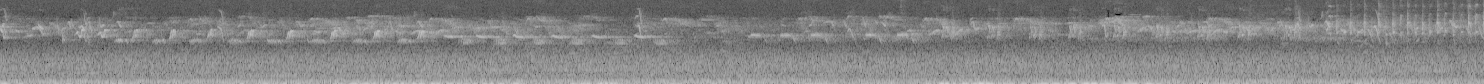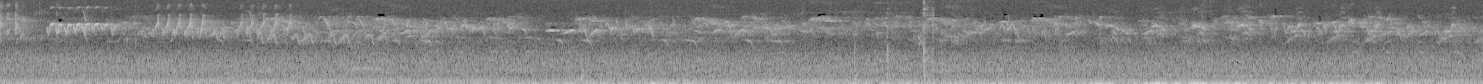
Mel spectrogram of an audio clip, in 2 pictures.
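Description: Small birds chirping and trilling over and over, high-pitched, over a steady low background rumble.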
